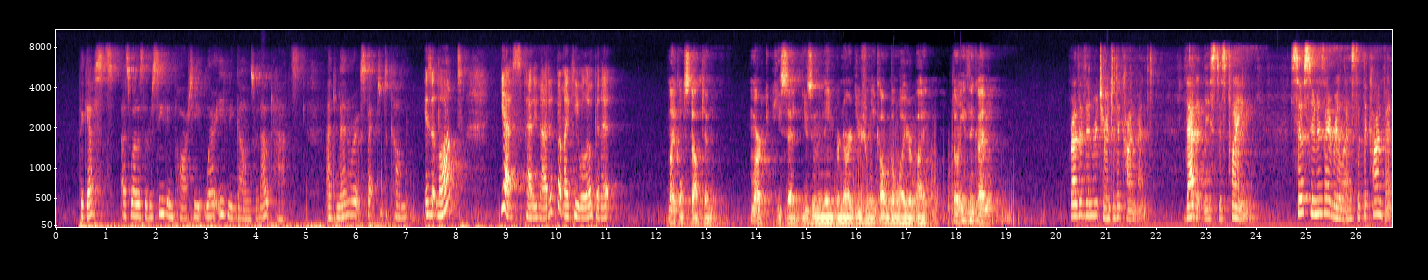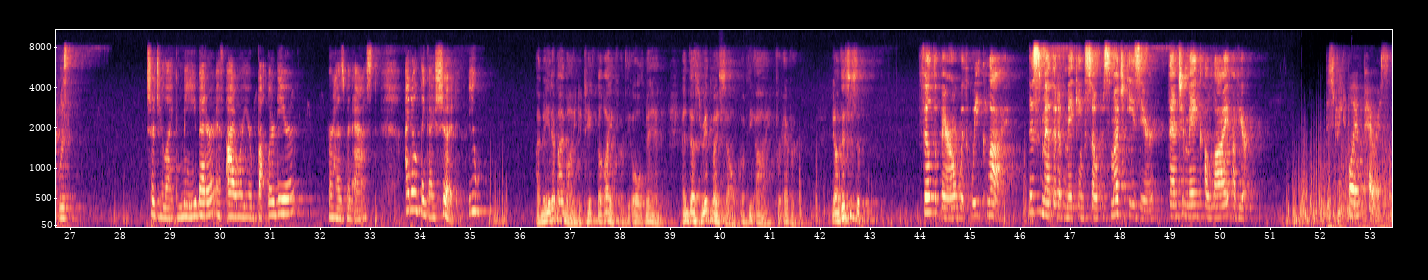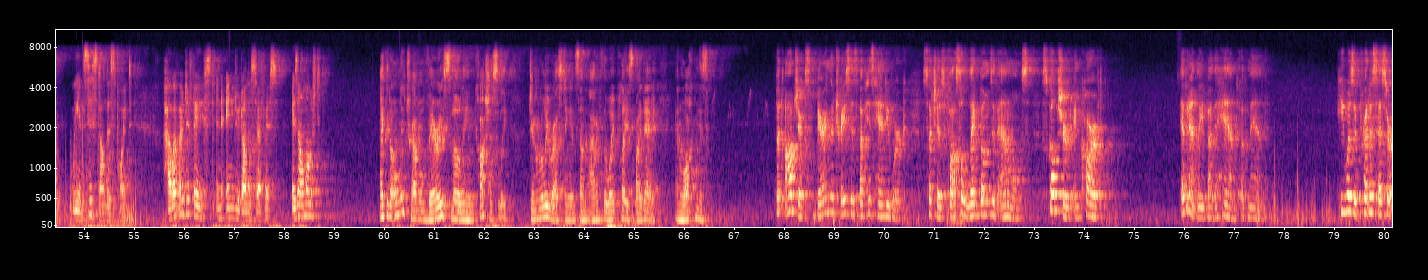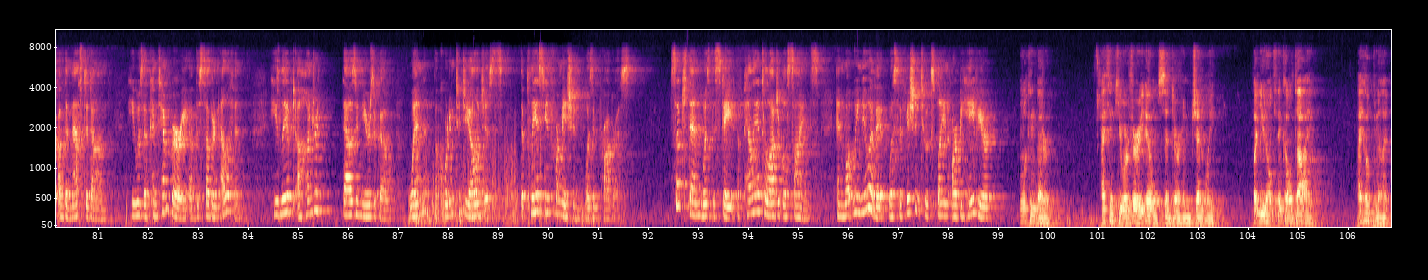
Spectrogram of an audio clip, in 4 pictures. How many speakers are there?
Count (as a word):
ten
